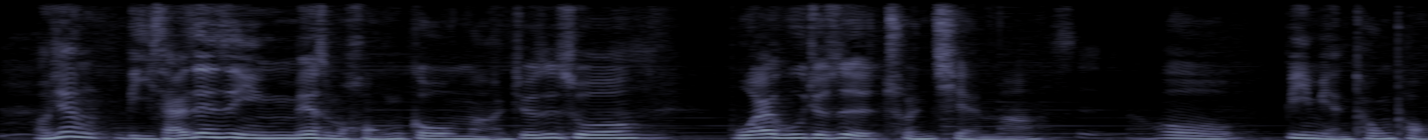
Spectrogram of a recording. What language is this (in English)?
Chinese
